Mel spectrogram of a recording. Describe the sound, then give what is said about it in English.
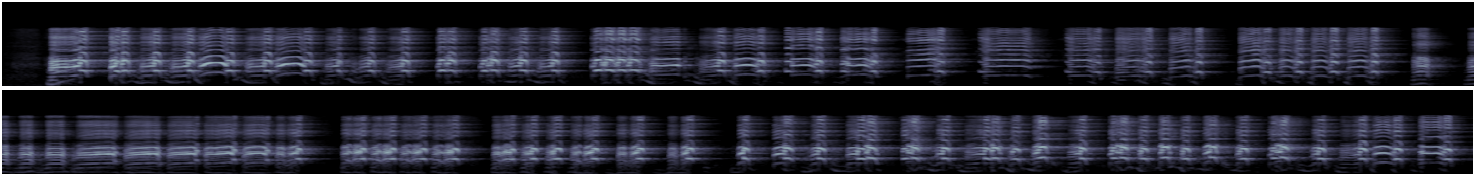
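A molded acrylic goose call blown in rapid, rhythmic bursts of loud, nasal honks and clucks, with quick double notes and some drawn-out moans, played continuously without talking. “But anyway, I'm going to run this big dog for you. This is our molded acrylic call.”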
